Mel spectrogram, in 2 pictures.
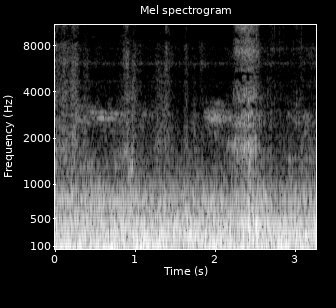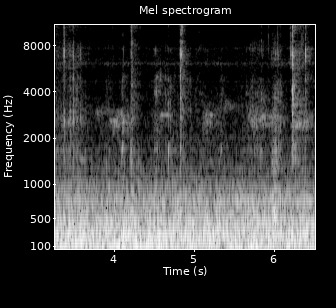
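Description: Biting into and chewing a soft chipotle chicken avocado sandwich on flatbread, with faint wet mouth clicks over a steady low background hum.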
